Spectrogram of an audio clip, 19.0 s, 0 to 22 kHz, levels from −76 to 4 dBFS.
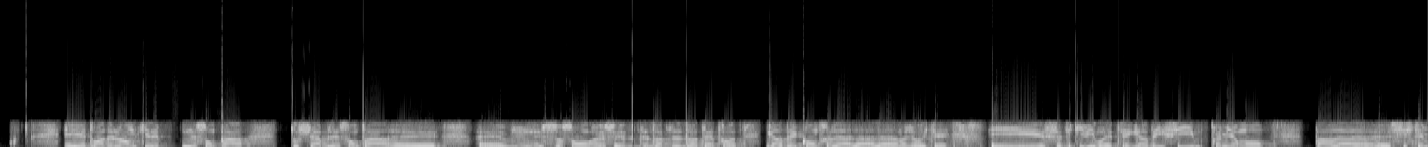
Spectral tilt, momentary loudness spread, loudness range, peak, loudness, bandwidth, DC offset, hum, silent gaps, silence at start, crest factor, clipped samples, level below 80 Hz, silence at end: -4.5 dB/octave; 5 LU; 2 LU; 0 dBFS; -17 LUFS; 10.5 kHz; under 0.1%; none; none; 0.15 s; 18 dB; under 0.1%; -66 dBFS; 0 s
